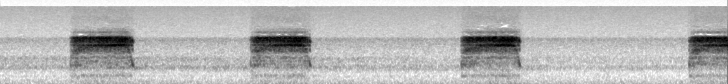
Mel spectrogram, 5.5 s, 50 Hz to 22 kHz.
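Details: Porch owl recorded 1:53 AM, May 5, 2013, producing loud noisy hiss-like screeches roughly half a second long, four in a row at slightly uneven gaps of about one and a half seconds, otherwise quiet.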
